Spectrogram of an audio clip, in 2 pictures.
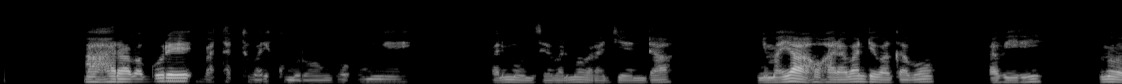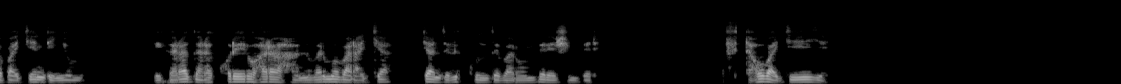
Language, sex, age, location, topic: Kinyarwanda, male, 25-35, Huye, health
